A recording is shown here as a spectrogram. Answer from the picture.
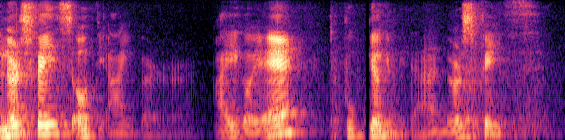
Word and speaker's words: Eiger: 아이거의 북벽입니다. North Face. 자, 처음부터 한번 가보죠. The Eiger is a mountain in Switzerland. 스위치런드 어딥니까? 스위스 있죠. 오케이. 스위스에 있는 산 이름이 아이거입니다. 아이거. 독일어 발음이었어요.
